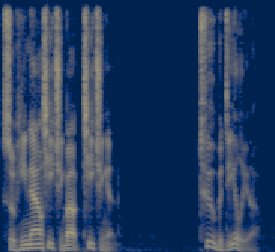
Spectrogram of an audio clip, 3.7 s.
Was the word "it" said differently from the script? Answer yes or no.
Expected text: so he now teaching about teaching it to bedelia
no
